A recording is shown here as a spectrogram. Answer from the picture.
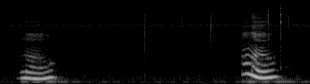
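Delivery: gentle, high-pitched creature voice, called out. A creature in a forest clearing greets a human, in a gentle creature voice. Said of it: "The gentle voice comes from the creature".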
